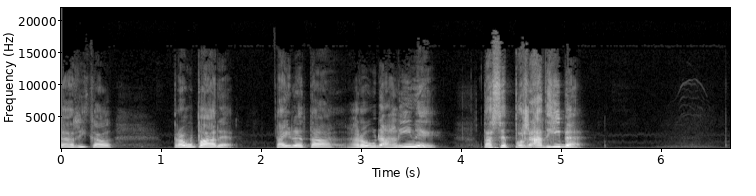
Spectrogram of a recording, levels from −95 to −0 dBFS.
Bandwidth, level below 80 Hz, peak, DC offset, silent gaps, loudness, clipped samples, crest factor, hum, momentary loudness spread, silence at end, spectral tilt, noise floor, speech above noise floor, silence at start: 17.5 kHz; -48 dBFS; 0 dBFS; under 0.1%; none; -18 LUFS; under 0.1%; 18 dB; none; 10 LU; 1.5 s; -5 dB/octave; -69 dBFS; 53 dB; 0 s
